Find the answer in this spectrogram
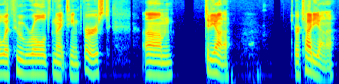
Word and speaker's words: Titania: Titiana. Or Titiana. How do you pronounce it? Pretty sure it's Titania.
